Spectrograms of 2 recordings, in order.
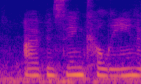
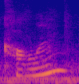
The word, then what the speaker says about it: Colin: Also, I've been saying Colleen, it's Colin. I have been saying it wrong.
